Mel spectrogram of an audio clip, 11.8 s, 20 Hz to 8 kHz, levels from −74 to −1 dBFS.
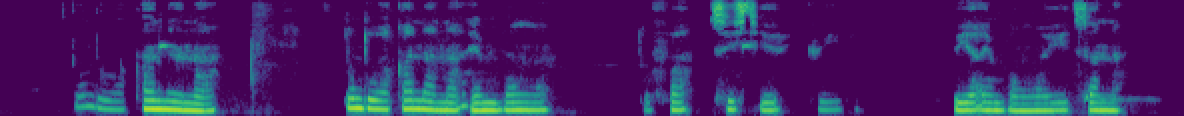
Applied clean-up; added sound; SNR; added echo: none; none; none; none.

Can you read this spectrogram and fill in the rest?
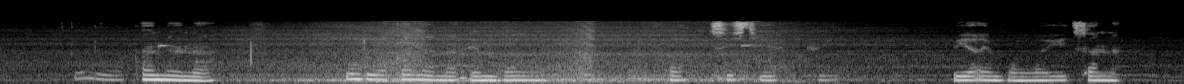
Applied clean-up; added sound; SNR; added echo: none; Train; 10 dB; none.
